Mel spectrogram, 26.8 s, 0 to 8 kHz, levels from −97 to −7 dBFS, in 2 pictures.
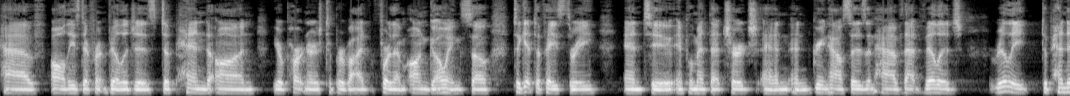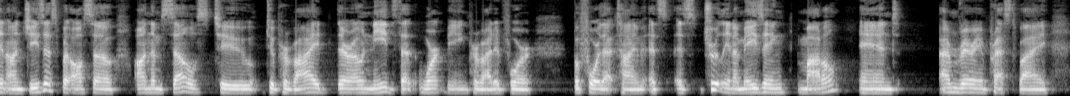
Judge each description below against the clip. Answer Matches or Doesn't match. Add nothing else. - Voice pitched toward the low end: Matches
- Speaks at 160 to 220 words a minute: Doesn't match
